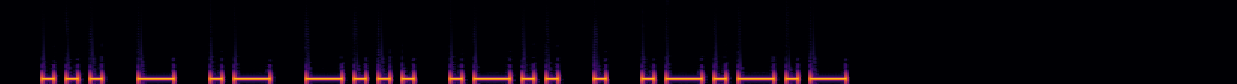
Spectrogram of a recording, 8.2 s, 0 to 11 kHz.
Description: Morse code, heard as a keyed tone, about 15 wpm, 700 Hz. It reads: STABLE.
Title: Sentences from Top 1500 Words 15wpm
